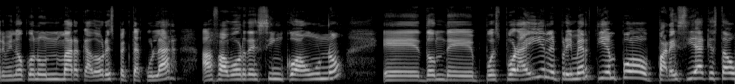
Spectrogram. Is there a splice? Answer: no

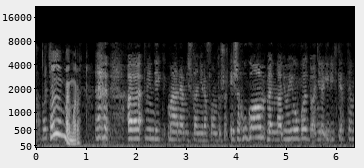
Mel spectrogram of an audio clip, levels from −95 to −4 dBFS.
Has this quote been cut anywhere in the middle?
yes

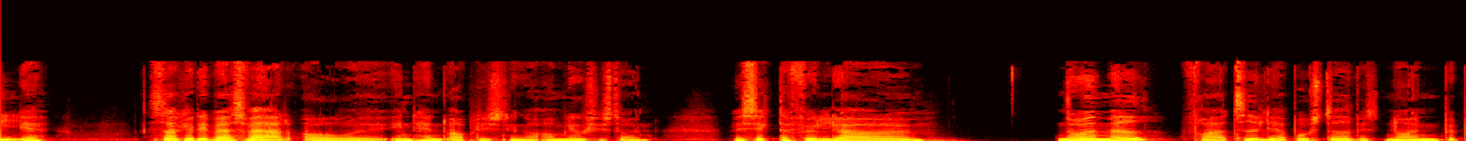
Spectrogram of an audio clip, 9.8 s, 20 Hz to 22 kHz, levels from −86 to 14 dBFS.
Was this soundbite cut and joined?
no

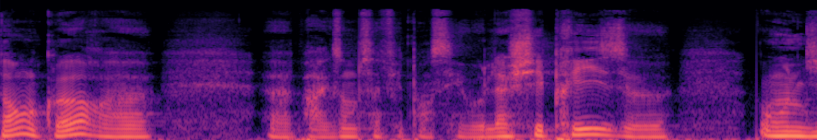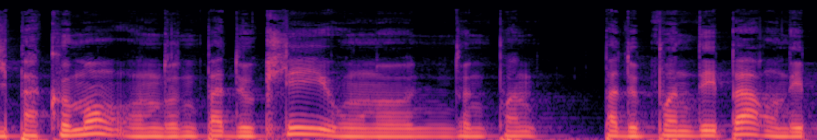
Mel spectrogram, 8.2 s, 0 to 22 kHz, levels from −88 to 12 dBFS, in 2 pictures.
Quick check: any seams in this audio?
no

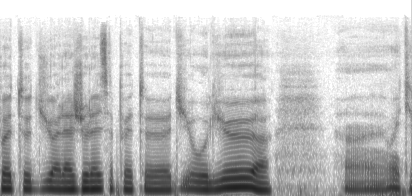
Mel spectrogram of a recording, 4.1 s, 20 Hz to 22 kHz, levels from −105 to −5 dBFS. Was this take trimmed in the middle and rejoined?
yes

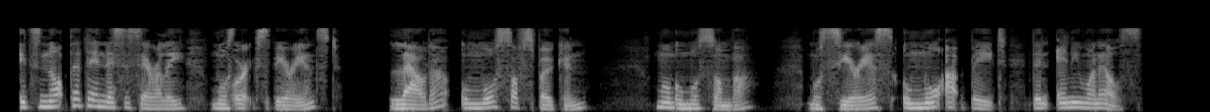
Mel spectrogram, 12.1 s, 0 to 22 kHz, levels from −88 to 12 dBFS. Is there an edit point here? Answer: yes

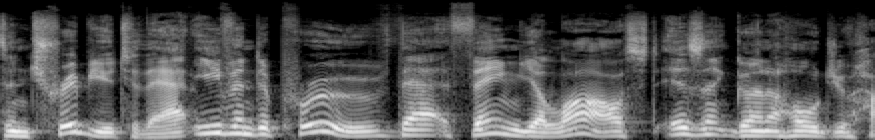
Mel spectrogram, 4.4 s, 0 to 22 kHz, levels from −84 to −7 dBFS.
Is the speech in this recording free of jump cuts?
no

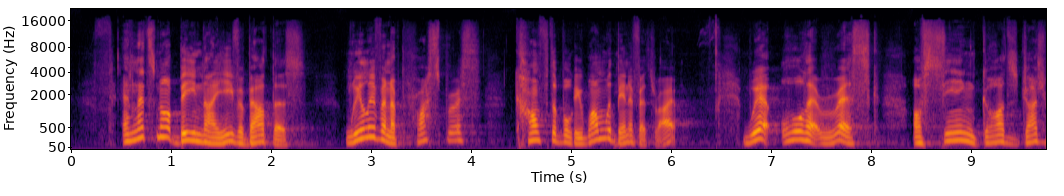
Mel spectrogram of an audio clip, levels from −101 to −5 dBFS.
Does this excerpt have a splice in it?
yes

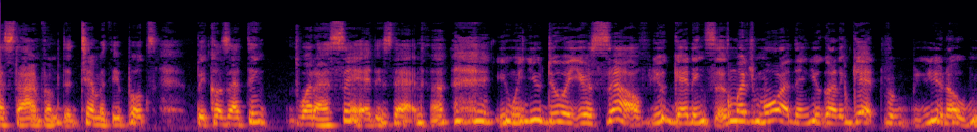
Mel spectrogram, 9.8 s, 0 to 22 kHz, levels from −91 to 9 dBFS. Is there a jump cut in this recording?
yes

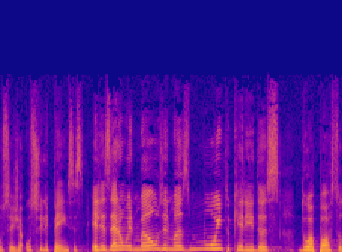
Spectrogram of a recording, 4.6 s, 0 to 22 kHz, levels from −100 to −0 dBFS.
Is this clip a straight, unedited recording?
no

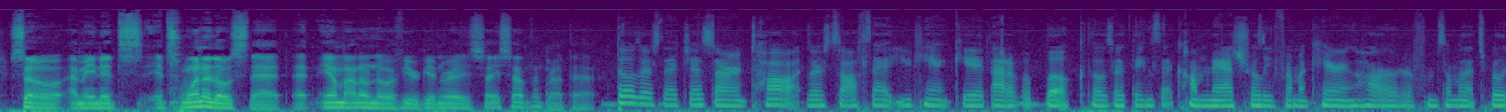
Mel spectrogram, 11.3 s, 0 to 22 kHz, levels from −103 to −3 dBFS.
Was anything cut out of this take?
yes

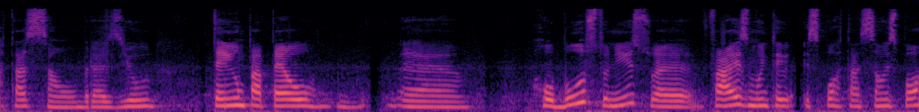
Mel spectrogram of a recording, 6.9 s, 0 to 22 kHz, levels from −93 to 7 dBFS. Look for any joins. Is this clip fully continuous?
yes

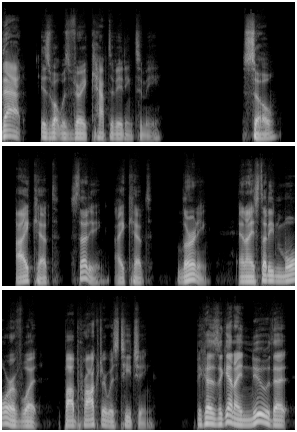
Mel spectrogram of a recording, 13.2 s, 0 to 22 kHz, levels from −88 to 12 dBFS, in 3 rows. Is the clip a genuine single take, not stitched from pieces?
yes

